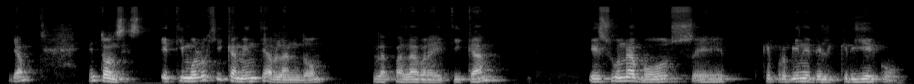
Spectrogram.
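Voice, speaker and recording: A man teaching an online class, his voice deeply gravelly and dark. He explains slowly and patiently, pausing often to check that his students are following. He speaks into a computer mic while drawing on screen.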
